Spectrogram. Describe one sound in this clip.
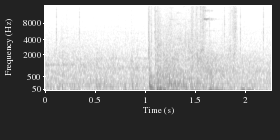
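A scoped rifle fires a shot.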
